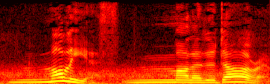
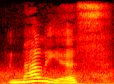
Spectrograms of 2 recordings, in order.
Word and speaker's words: malleus: matadora the malleus maleficorum the mollius no the malleus you know what doesn't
